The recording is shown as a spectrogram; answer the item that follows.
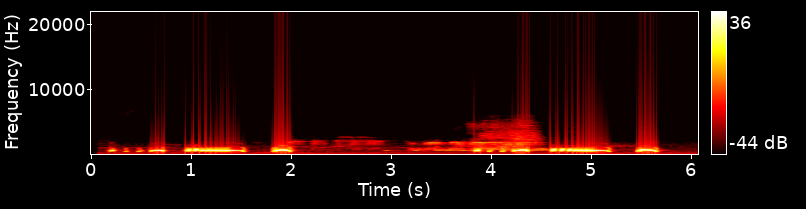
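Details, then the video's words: Spotted dove of the 'thổ' voice style cooing in the morning to call wild doves: short soft notes, a rapid stuttering roll sliding downward, then a round closing coo, heard twice, with faint chirps of other birds between. "cu gay giong tho cuc dinh gáy gọi bổi buổi sáng"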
